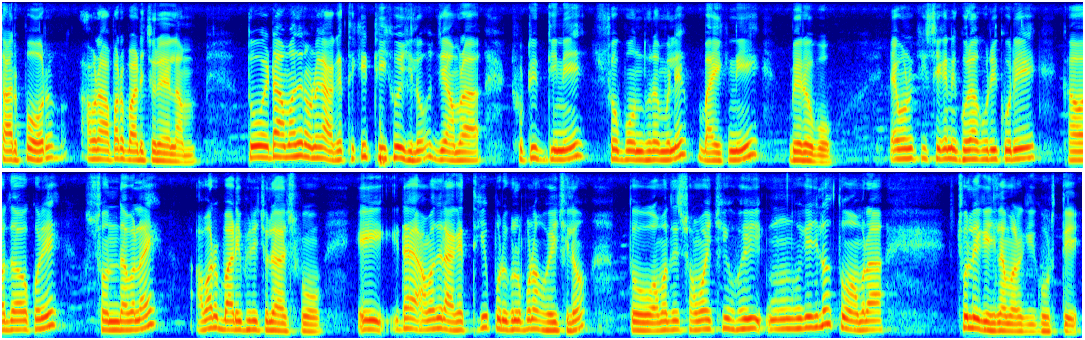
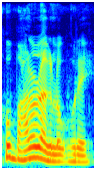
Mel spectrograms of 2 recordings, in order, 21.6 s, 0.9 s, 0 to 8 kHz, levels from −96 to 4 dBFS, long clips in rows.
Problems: none marked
